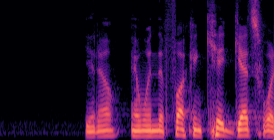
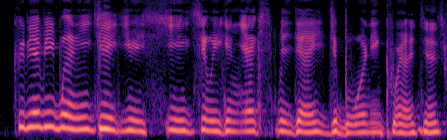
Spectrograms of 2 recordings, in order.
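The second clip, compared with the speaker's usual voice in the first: high-pitched mock cabin PA voice; flight attendant announcement; 11 semitones higher than usual. Flight attendant to boarding passengers, imitated announcement voice.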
